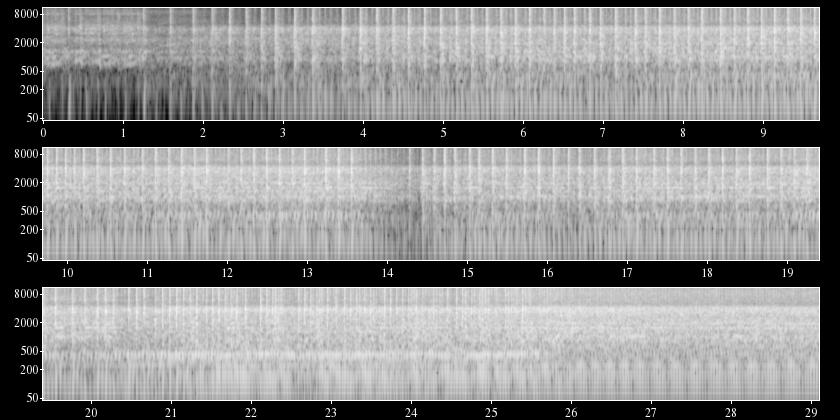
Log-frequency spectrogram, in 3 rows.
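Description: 1975 Sears lawn tractor's small gasoline engine starting and running on choke with a regular firing beat that builds up over the first few seconds. It falters briefly about halfway through, then picks up and runs faster and steadier near the end, still running rough.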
